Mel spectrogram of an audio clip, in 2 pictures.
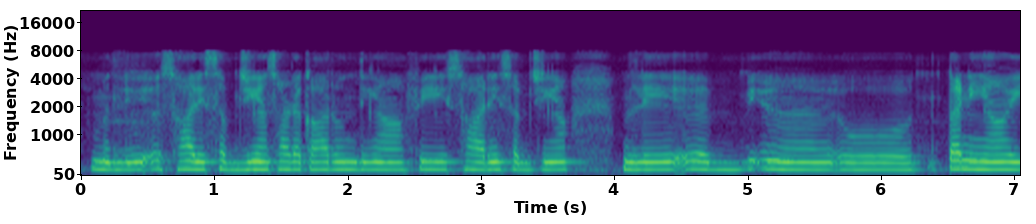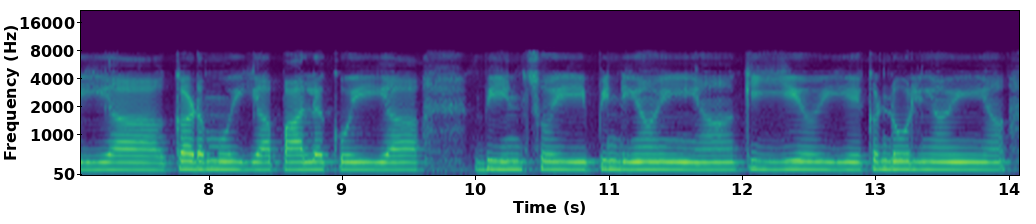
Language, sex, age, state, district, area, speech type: Dogri, female, 30-45, Jammu and Kashmir, Samba, rural, spontaneous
